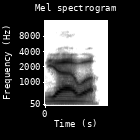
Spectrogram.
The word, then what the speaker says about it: Yahweh: Um where both tell us how to pronounce Yahweh's name, the W uh is the O sound in Torah. That's where it comes from. And the hey is the ending of uh of Torah.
